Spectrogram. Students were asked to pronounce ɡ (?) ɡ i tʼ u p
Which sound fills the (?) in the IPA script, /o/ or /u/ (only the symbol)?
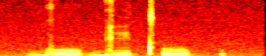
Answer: u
